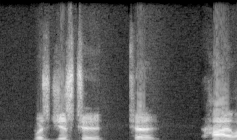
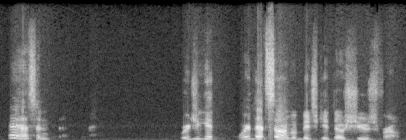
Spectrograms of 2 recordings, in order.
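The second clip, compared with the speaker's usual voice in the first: casual example; 4 semitones higher, 3 dB quieter, faster than usual. Shown as a demonstration. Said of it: "Just neutral".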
